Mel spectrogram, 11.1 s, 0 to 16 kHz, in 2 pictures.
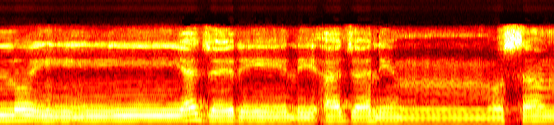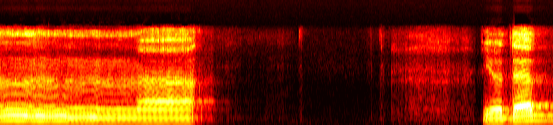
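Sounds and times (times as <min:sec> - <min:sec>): man reciting melodically: 0:00.0 - 0:07.8, 0:10.3 - 0:11.0.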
